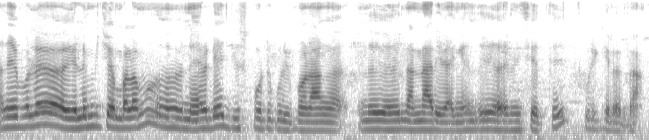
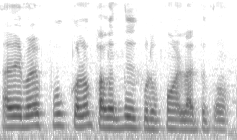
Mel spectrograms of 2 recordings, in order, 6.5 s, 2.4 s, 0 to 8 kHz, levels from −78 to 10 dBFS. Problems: none marked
